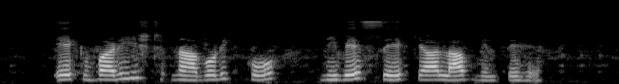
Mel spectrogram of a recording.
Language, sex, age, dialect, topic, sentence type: Hindi, female, 36-40, Marwari Dhudhari, banking, question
